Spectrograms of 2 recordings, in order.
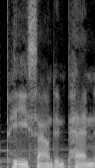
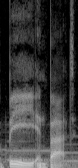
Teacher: the P sound in pen is voiceless, while the B in bat is its voiced counterpart.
